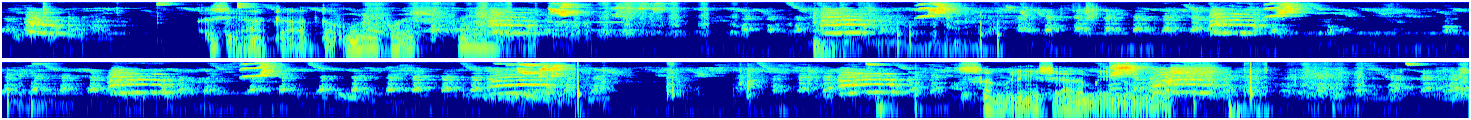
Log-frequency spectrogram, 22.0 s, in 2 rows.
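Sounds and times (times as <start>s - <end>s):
short pitched bird calls: 14.6s - 15.3s.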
